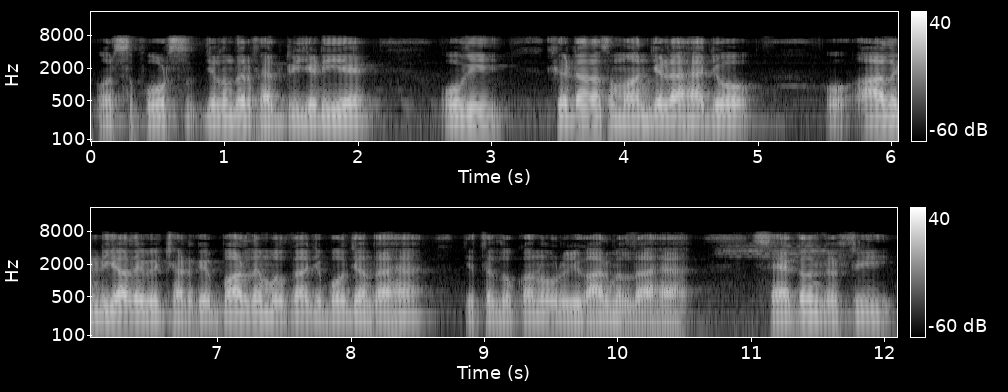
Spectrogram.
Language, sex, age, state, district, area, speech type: Punjabi, male, 60+, Punjab, Amritsar, urban, spontaneous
